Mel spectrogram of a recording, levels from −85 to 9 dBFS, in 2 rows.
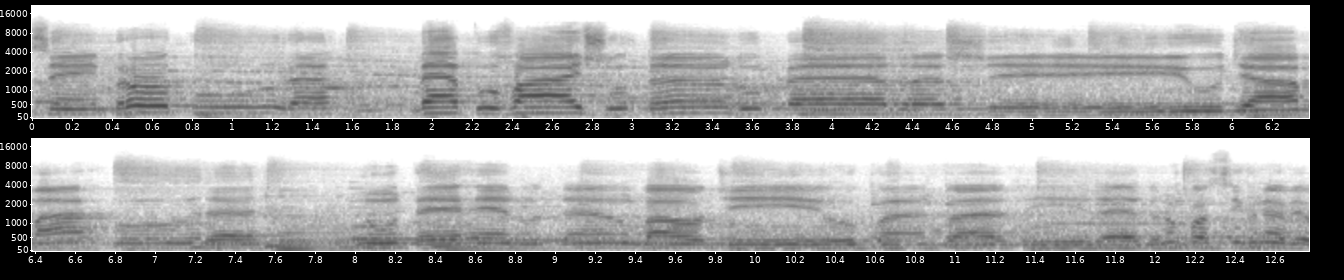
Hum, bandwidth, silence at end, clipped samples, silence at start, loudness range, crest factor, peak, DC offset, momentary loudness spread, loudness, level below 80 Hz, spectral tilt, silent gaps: none; 14 kHz; 0 s; under 0.1%; 0 s; 4 LU; 18 dB; -12 dBFS; under 0.1%; 8 LU; -29 LUFS; -66 dBFS; -4 dB/octave; none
